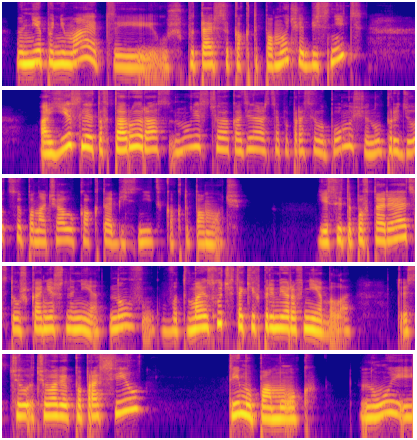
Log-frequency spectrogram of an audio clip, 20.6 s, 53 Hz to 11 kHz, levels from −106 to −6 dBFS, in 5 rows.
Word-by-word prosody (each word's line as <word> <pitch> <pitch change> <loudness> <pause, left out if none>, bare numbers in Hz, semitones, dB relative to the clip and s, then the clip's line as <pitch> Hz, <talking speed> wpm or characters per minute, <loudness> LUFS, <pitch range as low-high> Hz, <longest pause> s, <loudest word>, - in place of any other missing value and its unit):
ну, 230 - +2
не 230 +3 +7
понимает, 240 +5 +1
и 175 -3 -3
уж 175 0 -13
пытаешься 215 0 -2
как-то 195 0 -10
помочь, 230 +7 -1
объяснить. 225 - -2 0.9
А 195 - +4
если 310 - +3
это 275 -3 -1
2 255 +5 +5
раз 260 -1 -1
Ну, 235 +6 -8
если 305 0 -6
человек 260 -2 -4
1 240 +3 -4
раз 245 -2 -5
тя 240 0 -10
попросил 230 0 -8
о - - -8
помощи, 265 +6 -7
ну, 205 +3 -4
придется 230 +1 -6
поначалу 210 +1 -5
как-то 200 -1 -10
объяснить, 185 +2 -8
как-то 165 0 -15
помочь. 175 +1 -7 0.7
Если 195 +2 -1
это - - -5
повторяется, 215 +5 -1
то 200 - -2
уж, 190 - -7
конечно, 210 0 0
нет. 185 -4 0
Ну, 225 +5 0
в 190 0 -14
вот 185 0 -7
в - - -3
моем 215 +3 +7
случае 290 +6 0
таких 230 -1 0
примеров 220 -3 +4
не 200 -4 +6
было. 185 +3 -8 0.4
То - - -10
есть 175 0 -8
чел 220 -1 +4
человек 225 -1 +4
попросил, 220 - +1 0.8
ты 230 - +5
ему 245 -3 +8
помог. 185 -2 +2 0.4
Ну, 205 +6 +2
и 270 - +1
215 Hz, 165 wpm, -22 LUFS, 195-245 Hz, 0.9 s, ему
